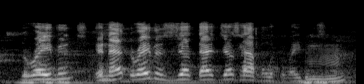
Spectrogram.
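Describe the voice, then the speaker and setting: Noticeable background noise fills the recording. Through it, a man talks with an American accent. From South Florida. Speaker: sports radio host. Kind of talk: casual sports talk show. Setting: live on location at a pizza bar.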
